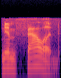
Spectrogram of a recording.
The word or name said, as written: nymphalid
